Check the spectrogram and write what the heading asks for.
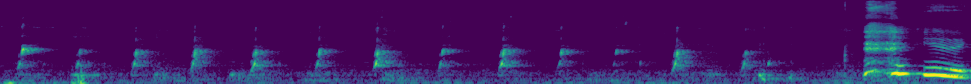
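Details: A talking parrot imitates the sound of falling water with hollow plops, about three per second for six seconds. A short burst of a person's voice follows at the end.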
